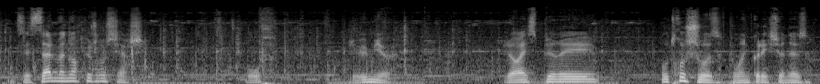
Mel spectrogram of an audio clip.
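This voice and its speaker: A man's voice: lowish voice, unhurried, long pauses, over music, natural voice. An actor playing a grumpy, world-weary male adventurer in an audio drama, sardonic and muttering. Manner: grumbling, sardonic, muttering to himself. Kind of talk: French audio drama acting.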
